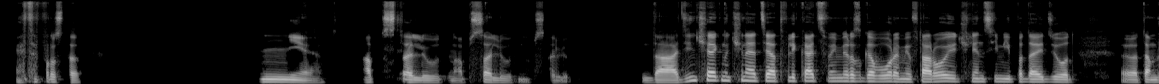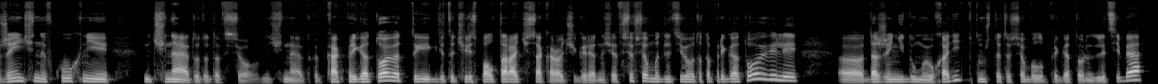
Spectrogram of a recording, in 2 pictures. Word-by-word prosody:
Это - - -2
просто 115 -3 -1 1.8
Нет. 110 -6 0 0.4
Абсолютно, 100 -5 +2
абсолютно, 95 0 0
абсолютно. - - -10 0.7
Да, 100 0 +3
1 145 - 0
человек 190 0 +5
начинает 175 -2 +1
тебя 160 -1 +7
отвлекать 160 +1 +2
своими 150 0 -1
разговорами, 140 -3 +1
2 135 +3 +3
член 135 +1 -4
семьи 135 0 0
подойдет. 120 -2 0 0.4
Э, 110 -1 -1
там, 105 -2 +1
женщины 145 +2 -1
в - - -11
кухне, 135 -5 -1 0.3
начинают 120 +1 +2
вот - - -5
это - - -6
всё. 80 -1 -4
Начинают 95 -1 -7
ка - - -11
как - - +2
приготовят 155 +7 +3
и 120 -2 +1
где-то 115 0 -6
через 115 0 -3
1,5 120 +1 +4
часа, - - 0
короче 105 -2 -1
говоря, 105 -1 -2
начина 105 +2 -5
"Всё, 160 - -2
всё 155 0 +1
мы 135 -1 -3
для 120 -1 -5
тебя 125 +2 -2
вот 120 - -3
это - - -6
приготовили. 185 - 0 0.4
А, 105 -1 +2
даже 115 +2 +1
не 115 0 -2
думай 115 -2 -2
уходить, 125 - -1
потому 125 -1 -8
что 120 - -7
это 115 0 -7
всё 115 +4 -3
было 105 -2 -4
приготовлено 100 0 -6
для 105 +1 -2
тебя". 190 - +3
120 Hz, 155 wpm, -24 LUFS, 105-145 Hz, 1.8 s, тебя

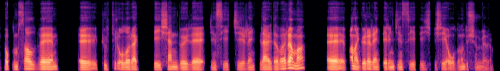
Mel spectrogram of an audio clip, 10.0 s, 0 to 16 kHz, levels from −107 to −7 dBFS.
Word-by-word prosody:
toplumsal 120 -1 -1
ve, 115 0 +4 0.5
eee, 100 -1 +3
kültür 105 -1 -11
olarak 110 0 +2 0.3
değişen, 110 +3 -2
böyle, 95 -1 0
cinsiyetçi 100 0 -10
renkler 105 +1 -2
de 100 +1 -1
var 130 +3 +2
ama, 150 +3 +6 0.5
eee, 105 -1 +6
bana 125 -5 +3
göre 110 +4 +1
renklerin 105 -2 -2
cinsiyeti, 95 -3 -10
hiçbir 95 - -16
şeyi - - -4
olduğunu 120 +6 -6
düşünmüyorum. 95 -6 -15
105 Hz, 125 wpm, -25 LUFS, 100-115 Hz, 0.5 s, ama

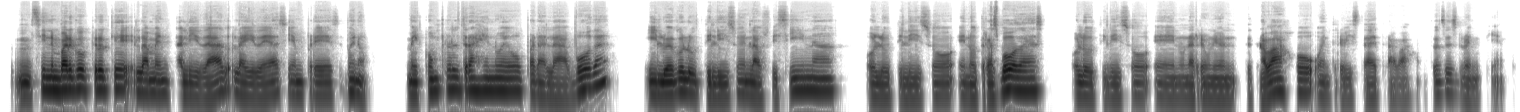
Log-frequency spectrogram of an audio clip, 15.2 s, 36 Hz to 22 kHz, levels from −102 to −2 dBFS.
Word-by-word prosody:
Uh, 100 -1 +1
sin 135 +6 +2
embargo, 135 +1 +7
creo 135 -1 +3
que 140 0 +1
la 115 -1 +3
mentalidad 100 -1 0
o - - -13
la 100 -4 +1
idea 90 +4 -1
siempre 100 -2 -3
es: 100 - -11
"Bueno, 110 -6 -2 0.3
me 100 0 0
compro 125 +2 0
el 135 -1 +2
traje 130 0 +3
nuevo 125 -1 +3
para 100 -5 -3
la 85 -1 -2
boda 150 - +3 0.3
y 105 - +1
luego 105 +3 +6
lo 115 -1 +4
utilizo 90 0 -3
en 105 -1 0
la 95 - +2
oficina 125 +8 -1 0.3
o 95 - -4
lo 90 0 -1
utilizo 85 +2 -6
en 95 -2 -5
otras 90 0 -3
bodas 130 -1 +5 0.2
o 100 - -5
lo 95 -1 +1
utilizo 90 +2 -8
en 90 -2 -7
una 90 0 -3
reunión 85 0 -5
de - - -16
trabajo 115 +5 +1
o 100 - -8
entrevista 85 -1 -9
de 90 - -6
trabajo". 85 +1 -13
Entonces, 100 +1 -8
lo 85 - -7
entiendo. 80 +1 -15
100 Hz, 195 wpm, -23 LUFS, 90-125 Hz, 0.3 s, embargo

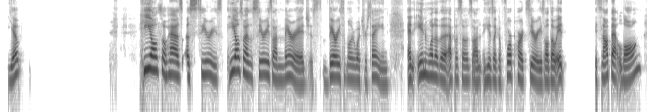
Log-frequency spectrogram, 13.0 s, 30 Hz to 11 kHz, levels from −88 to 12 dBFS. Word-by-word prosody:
Yep. 180 +9 0 2.3
He 285 +2 +6
also 270 -5 +6
has 215 -3 +3
a 195 - +3
series 205 -3 -2
he 240 +7 -1
also 265 -3 +4
has 210 -2 +2
a - - -9
series 220 0 -1
on 170 -2 -3
marriage. 155 -8 -1
It's - - -12
very 195 +6 +1
similar 175 -2 -8
to - - -7
what 160 -2 -5
you're 150 - -12
saying, 145 -6 -4 0.3
and 170 +2 +1
in 215 +2 0
one 205 -1 +1
of 190 -2 0
the 160 -3 +1
episodes 165 -1 -4
on 150 +1 -3
he 165 +2 -5
has 165 0 -4
like, 160 -1 -4
a 155 - -7
4 205 +7 0
part 165 -7 -2
series 150 -5 -1
although 155 0 +2
it 180 - +1 0.6
it's - - -8
not - - +2
that - - +3
long, 185 - +1
180 Hz, 185 wpm, -24 LUFS, 160-210 Hz, 2.3 s, He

